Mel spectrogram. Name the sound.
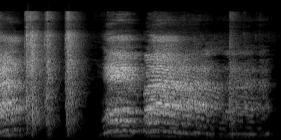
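group doing the rhythmic "tepuk hebat" clap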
